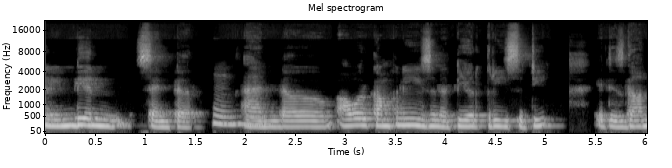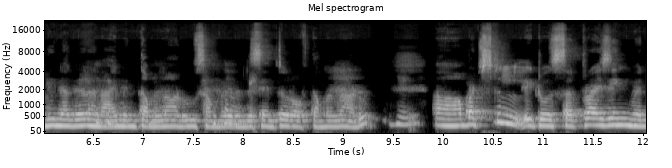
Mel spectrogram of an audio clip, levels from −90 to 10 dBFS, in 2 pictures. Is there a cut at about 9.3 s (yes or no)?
no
